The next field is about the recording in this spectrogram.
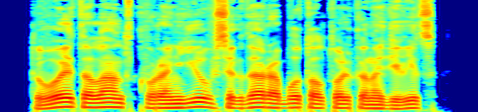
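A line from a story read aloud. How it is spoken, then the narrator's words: Plain. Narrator (Russian): наконец ответил он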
